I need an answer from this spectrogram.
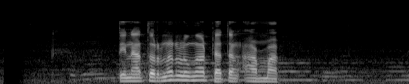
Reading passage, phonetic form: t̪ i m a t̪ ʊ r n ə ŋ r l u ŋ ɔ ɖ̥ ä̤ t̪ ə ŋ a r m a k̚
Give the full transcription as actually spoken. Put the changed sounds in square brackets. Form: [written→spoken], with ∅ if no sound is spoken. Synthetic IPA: t̪ i [m→n] a t̪ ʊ r n ə [ŋ→∅] r l u ŋ ɔ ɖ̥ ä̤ t̪ ə ŋ a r m a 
